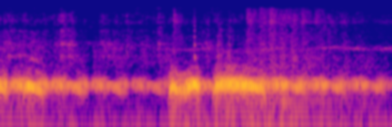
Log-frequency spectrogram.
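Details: Continuous low cooing from spotted doves, a steady hum-like tone that swells into a loud, burry coo just before the second half, then settles back to a sustained drone.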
